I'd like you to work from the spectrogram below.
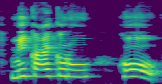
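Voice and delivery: ordinary delivery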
